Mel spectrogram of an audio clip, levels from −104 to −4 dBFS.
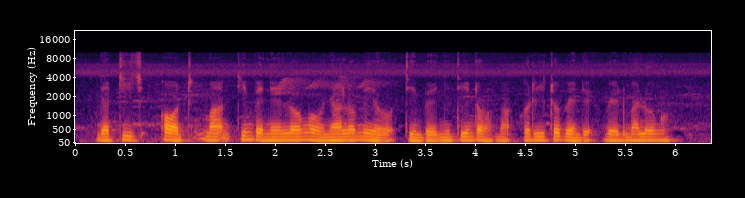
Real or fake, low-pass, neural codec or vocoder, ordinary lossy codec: real; 9.9 kHz; none; none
